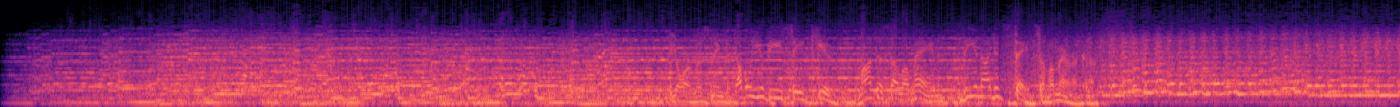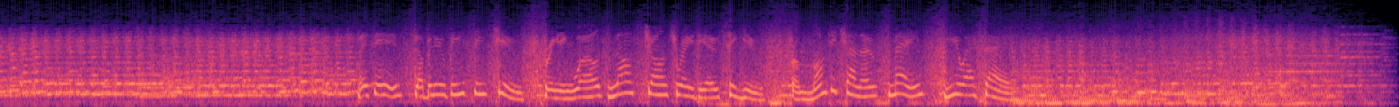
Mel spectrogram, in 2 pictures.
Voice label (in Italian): 9330 kHz inglese; WBCQ World's Last Chance; Degen DE 1103; filo 5m indoor; St. Ursen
